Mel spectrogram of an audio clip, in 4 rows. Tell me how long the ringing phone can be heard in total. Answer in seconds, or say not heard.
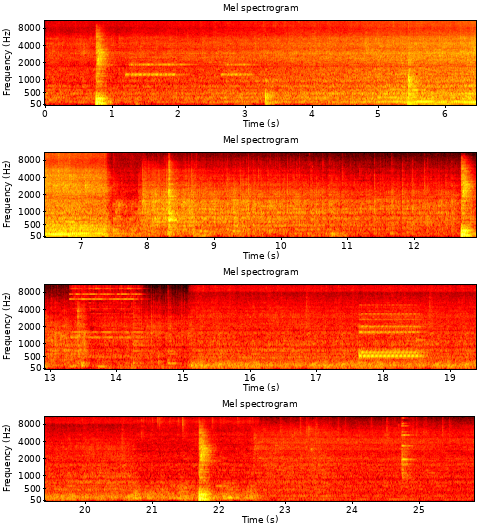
4 s.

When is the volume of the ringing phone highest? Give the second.
18 s.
